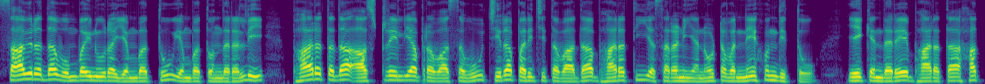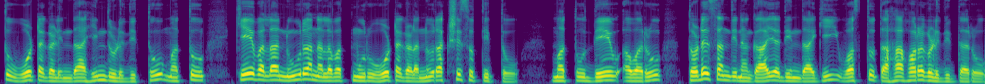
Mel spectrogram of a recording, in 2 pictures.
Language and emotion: Kannada, neutral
